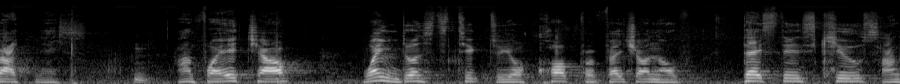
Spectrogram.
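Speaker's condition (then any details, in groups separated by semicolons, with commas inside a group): Cerebral palsy; articulate, sings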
